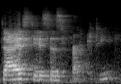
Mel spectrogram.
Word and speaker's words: diastasis recti: Diastasis recti. Perfect. Yes. Can you tell us a little bit about that? Because that's something that's common after pregnancy as well. Yeah, it can be common. Diastasis recti is a condition where the abdominal muscles, so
